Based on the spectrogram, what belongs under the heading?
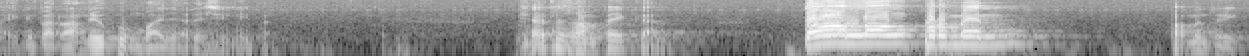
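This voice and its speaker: A male parliament member from Medan, North Sumatra, gives a fiery, formal address at a hearing. His voice is higher with lively pitch, and he speaks emphatically, asking rhetorical questions and repeatedly addressing "sir."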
